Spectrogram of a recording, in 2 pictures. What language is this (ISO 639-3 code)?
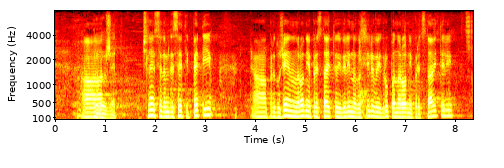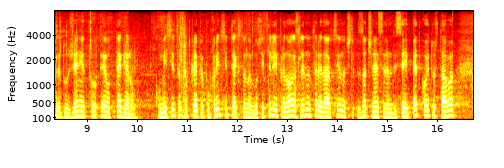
bul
